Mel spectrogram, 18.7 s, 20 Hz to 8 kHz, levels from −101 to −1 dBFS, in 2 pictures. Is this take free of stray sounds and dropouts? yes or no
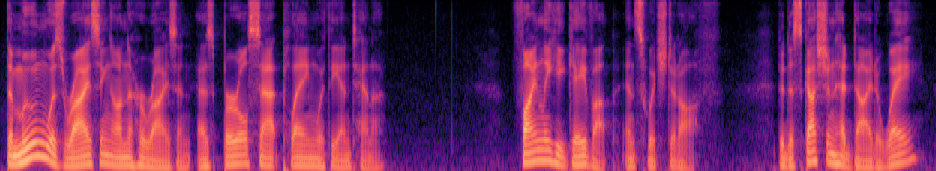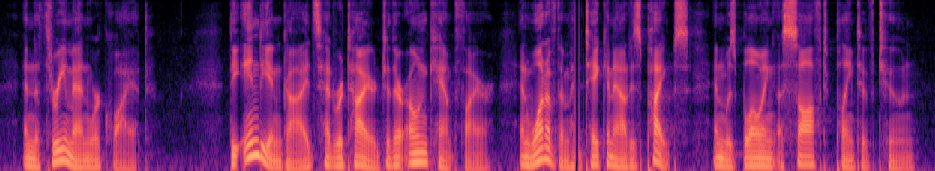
no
